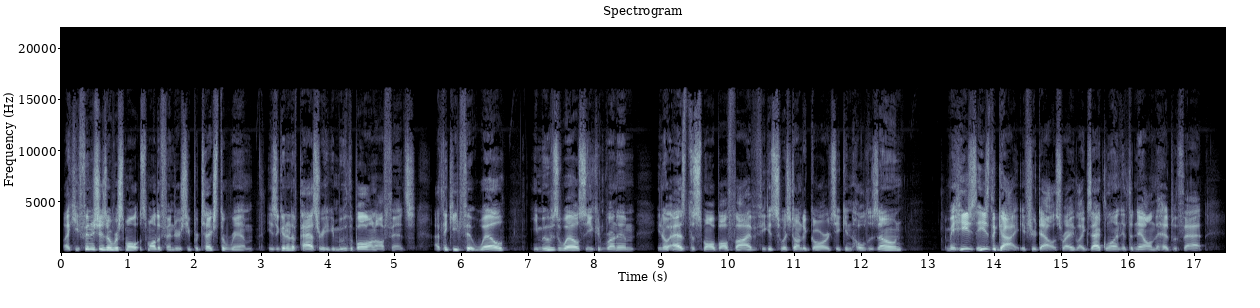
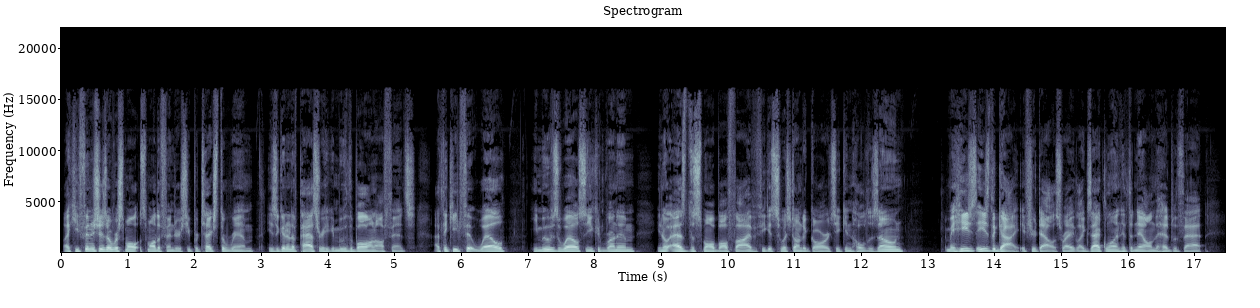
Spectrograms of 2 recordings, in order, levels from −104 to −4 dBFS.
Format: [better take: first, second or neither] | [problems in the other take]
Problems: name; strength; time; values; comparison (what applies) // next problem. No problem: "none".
second | thin; somewhat; fading below 300 Hz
